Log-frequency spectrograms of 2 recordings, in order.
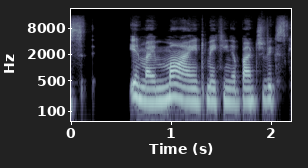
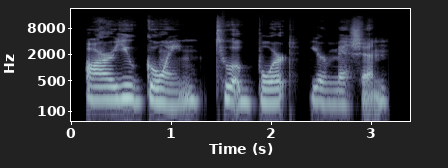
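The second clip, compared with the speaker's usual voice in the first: mock booming, imitated loud voice. Retelling a voice she heard while shaken beside her husband, imitating a booming voice. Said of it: "Voice booms again".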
